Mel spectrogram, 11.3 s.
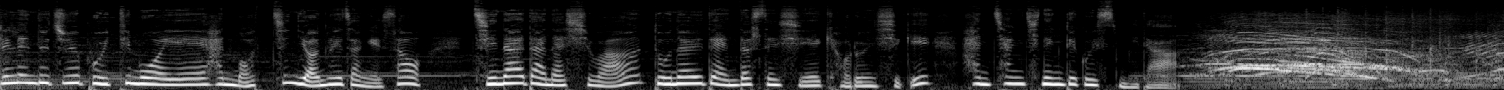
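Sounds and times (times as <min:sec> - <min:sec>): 
speech: 0:00.0 - 0:09.4
wedding guests cheering: 0:08.8 - 0:11.2.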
